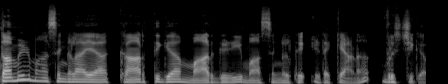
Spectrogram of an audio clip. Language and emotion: Malayalam, neutral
